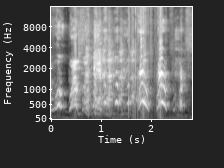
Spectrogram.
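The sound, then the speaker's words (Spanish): A human voice mimics a dog on a skateboard barking, a quick run of yappy woofs ending in two louder, sharper barks, loud and lively with no other sounds around it. “el vato, ¡guau! ¡Guau!”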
